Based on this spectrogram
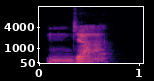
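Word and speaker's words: njaa: Because you pronounce both. – I pronounced both, which means the accent was on one of the A's, nja, rather than unja.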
